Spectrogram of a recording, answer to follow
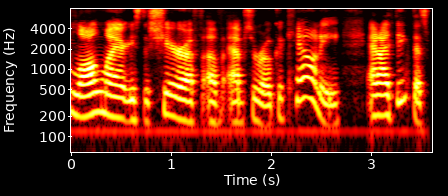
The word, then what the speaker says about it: Absaroka: And book 3, Absaroka Ambush, he could not pronounce correctly, or did not pronounce correctly, and I don't know how this got past all the producers and people, but he said Absorka.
